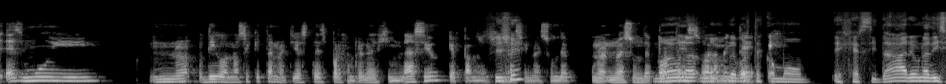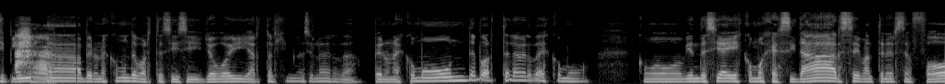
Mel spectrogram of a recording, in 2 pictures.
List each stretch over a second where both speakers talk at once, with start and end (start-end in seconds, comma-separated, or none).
6.5-7.9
